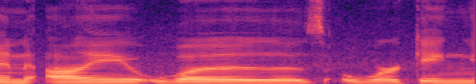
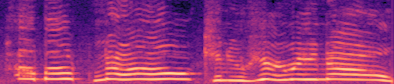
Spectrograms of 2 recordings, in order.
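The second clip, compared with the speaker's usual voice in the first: high falsetto uncle, a bit louder; 6 dB louder than usual. Retold or imitated. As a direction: squeak it up like SpongeBob. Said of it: "starts talking in a falsetto".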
